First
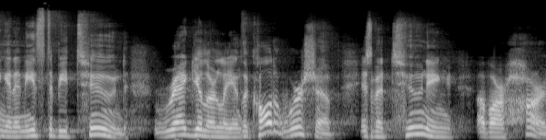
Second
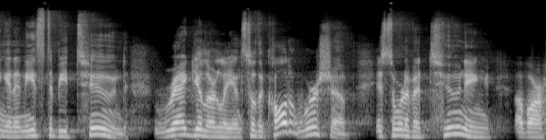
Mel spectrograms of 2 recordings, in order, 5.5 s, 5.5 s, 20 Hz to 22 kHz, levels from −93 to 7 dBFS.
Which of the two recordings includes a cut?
first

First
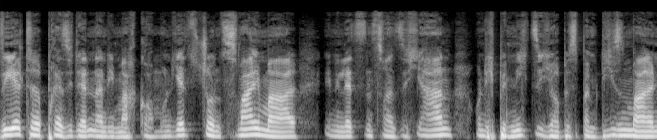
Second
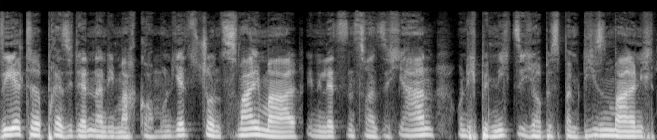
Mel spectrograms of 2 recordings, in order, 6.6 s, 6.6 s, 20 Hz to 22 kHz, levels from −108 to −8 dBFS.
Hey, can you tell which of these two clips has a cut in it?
second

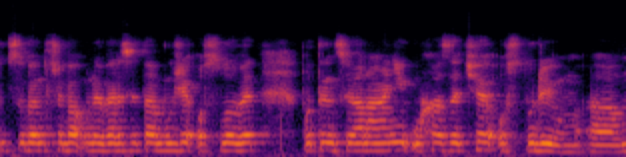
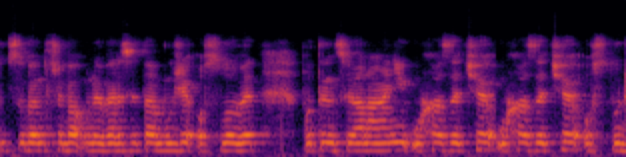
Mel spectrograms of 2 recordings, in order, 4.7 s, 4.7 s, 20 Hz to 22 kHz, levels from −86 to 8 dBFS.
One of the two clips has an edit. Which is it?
second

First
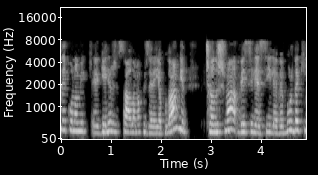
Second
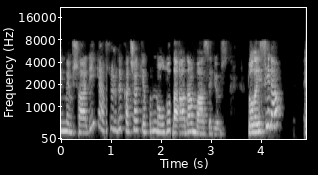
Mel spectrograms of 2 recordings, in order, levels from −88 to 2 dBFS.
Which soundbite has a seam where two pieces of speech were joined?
second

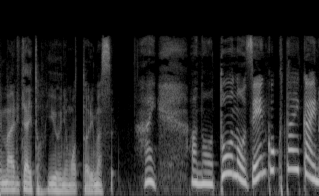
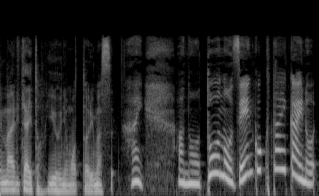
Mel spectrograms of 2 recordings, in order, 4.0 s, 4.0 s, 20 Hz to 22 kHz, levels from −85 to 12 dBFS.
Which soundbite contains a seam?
second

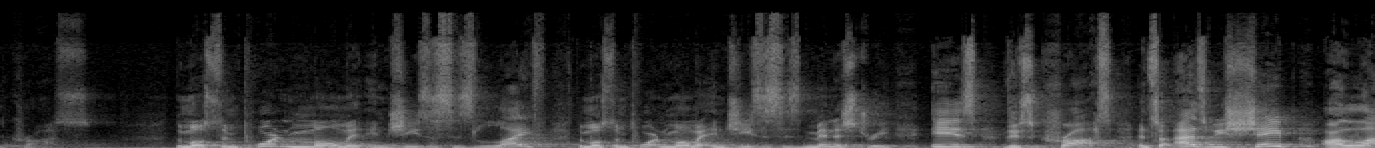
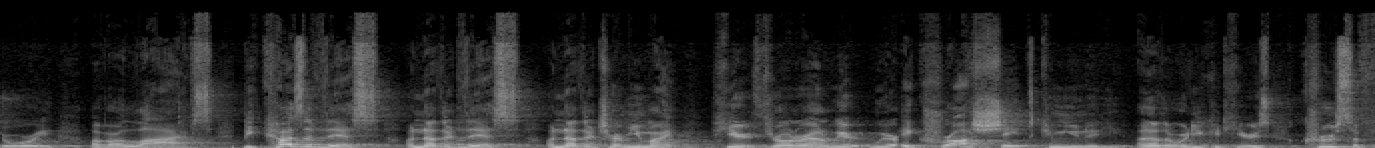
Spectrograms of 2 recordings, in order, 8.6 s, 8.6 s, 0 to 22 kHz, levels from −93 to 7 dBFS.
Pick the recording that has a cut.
second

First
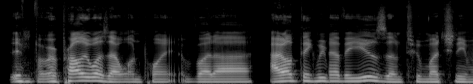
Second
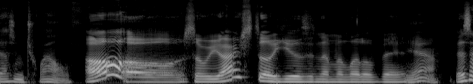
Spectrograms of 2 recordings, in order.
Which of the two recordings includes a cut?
first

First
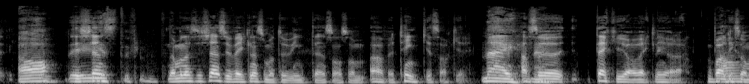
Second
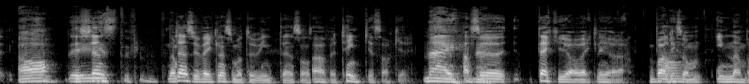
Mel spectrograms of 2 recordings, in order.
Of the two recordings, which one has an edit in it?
second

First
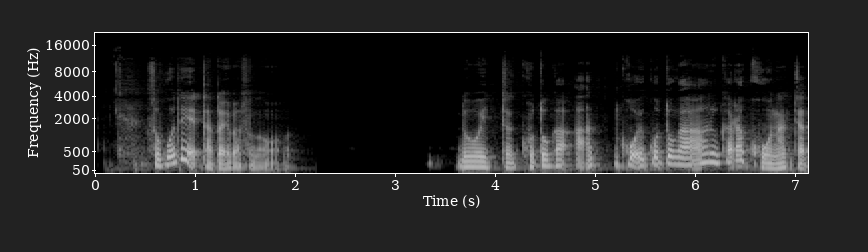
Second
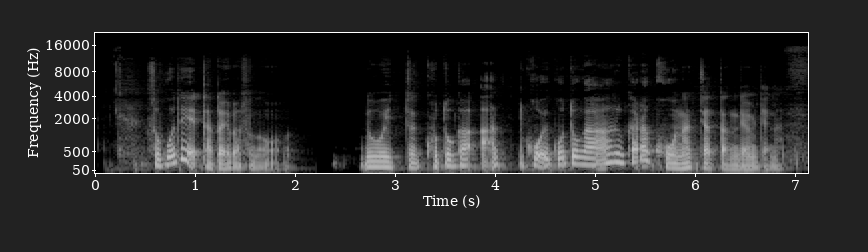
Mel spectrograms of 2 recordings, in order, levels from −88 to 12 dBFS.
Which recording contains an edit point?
second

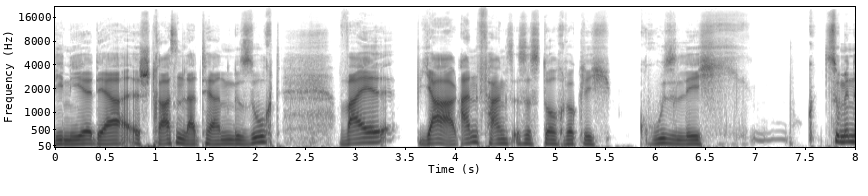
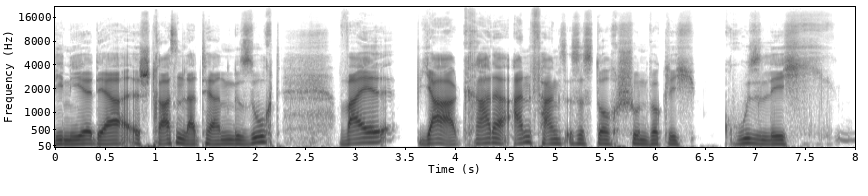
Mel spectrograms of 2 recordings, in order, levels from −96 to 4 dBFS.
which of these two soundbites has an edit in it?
first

